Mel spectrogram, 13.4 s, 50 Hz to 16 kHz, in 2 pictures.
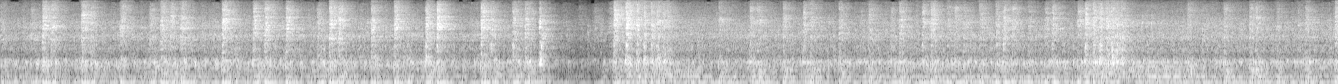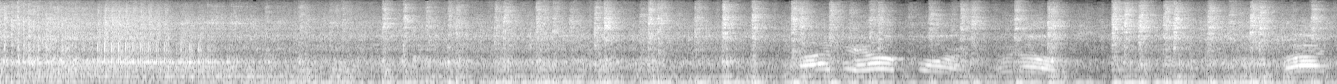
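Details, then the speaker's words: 1976 Harley Ironhead Sportster after repeated intake air-leak repairs, electric start: starts and idles unevenly with a brief stumble and throttle blips; leak believed fixed but still rough, carburetor or points suspected. "now it doesn't run perfect but it does what it does"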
